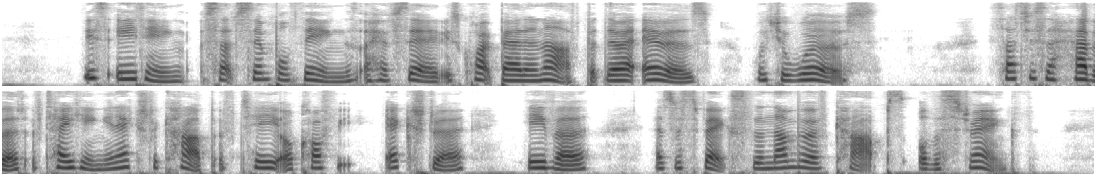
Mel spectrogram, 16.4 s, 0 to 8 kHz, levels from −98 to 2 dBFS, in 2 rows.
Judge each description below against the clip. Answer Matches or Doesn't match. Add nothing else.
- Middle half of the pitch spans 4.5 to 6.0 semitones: Doesn't match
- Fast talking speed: Doesn't match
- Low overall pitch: Doesn't match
